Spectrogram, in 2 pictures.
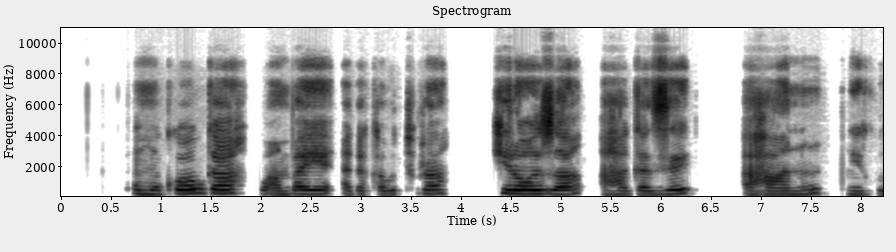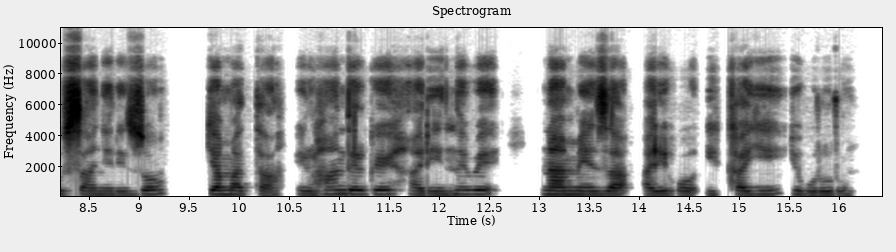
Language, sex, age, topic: Kinyarwanda, female, 18-24, finance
